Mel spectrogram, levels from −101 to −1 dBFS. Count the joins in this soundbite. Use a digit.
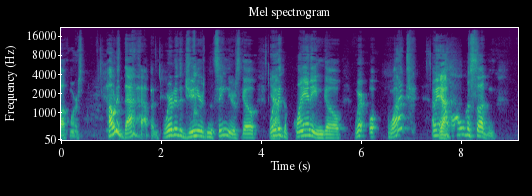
0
